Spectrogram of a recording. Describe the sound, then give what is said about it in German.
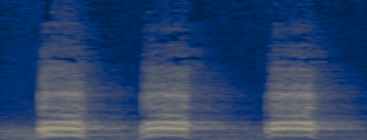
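A raven gives three harsh, evenly spaced caws, each a short raspy burst with a brief pause between, heard alone. “Raben, schwarz, schlau und göttlich.”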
